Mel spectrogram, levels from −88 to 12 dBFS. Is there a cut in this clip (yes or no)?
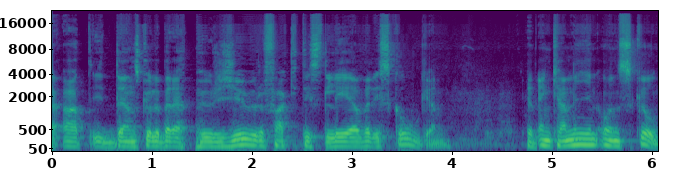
yes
